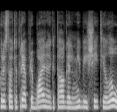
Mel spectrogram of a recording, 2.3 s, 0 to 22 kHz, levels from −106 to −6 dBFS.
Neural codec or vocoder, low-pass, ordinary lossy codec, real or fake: none; 14.4 kHz; AAC, 64 kbps; real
